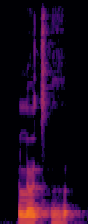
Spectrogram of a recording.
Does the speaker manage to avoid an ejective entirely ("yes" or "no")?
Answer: no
